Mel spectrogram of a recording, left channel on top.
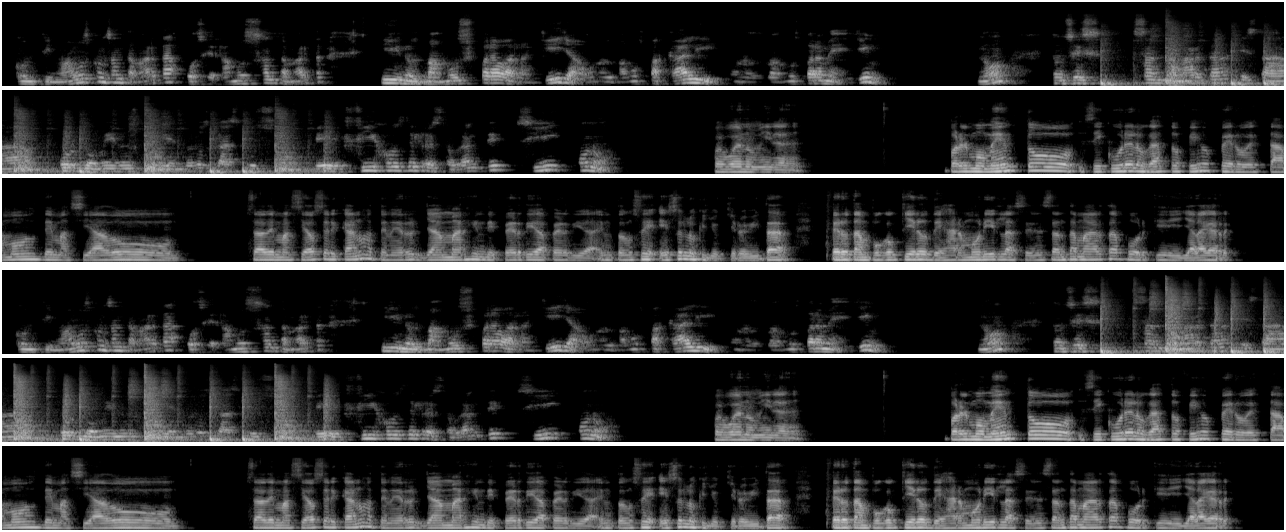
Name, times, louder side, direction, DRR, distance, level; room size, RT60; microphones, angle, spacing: voice 1, 0.1-8.8 9.8-10.2 10.5-11.1 11.3-15.5 15.9-19.0, left 1 dB, 70° left, 1.8 m, -28 dB
sound 1, 11.0-16.2, right 3 dB, 75° right, 0.7 m, -26 dB
voice 2, 19.9-20.8 22.3-27.4 28.1-37.9, right 1 dB, 5° right, 0.4 m, -23 dB
7.8 x 4.4 x 2.9 m
head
